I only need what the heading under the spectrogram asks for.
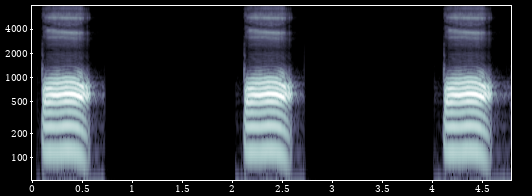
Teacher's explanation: طا کی ادائیگی میں زبان کی نوک کو ثنایا علیہ کی جڑ سے لگا کر اور زبان کے پچھلے حصے کو تالو کی طرف بلند کرتے ہوئے موٹی آواز میں پڑھیں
